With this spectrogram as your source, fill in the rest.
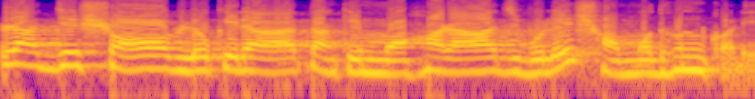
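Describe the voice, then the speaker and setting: A woman puts on a gruff character voice and talks at a fairly slow pace. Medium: read story. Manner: gruff, boastful, leisurely.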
